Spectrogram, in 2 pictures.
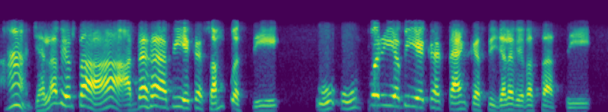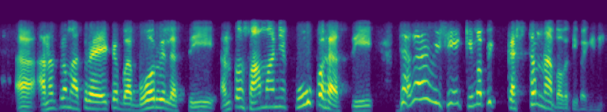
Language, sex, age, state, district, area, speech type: Sanskrit, male, 60+, Tamil Nadu, Thanjavur, urban, conversation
